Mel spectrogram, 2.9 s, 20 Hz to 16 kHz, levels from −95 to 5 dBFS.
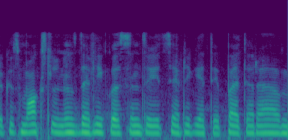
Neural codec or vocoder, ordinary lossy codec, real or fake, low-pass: codec, 16 kHz, 8 kbps, FunCodec, trained on LibriTTS, 25 frames a second; AAC, 48 kbps; fake; 7.2 kHz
